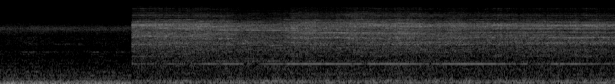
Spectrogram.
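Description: Freight cars rolling past on the rails, a steady low rumble of wheels on track. About a second in it switches abruptly to a louder, hissier roll of covered hopper cars, with a thin steady high tone running under it.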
